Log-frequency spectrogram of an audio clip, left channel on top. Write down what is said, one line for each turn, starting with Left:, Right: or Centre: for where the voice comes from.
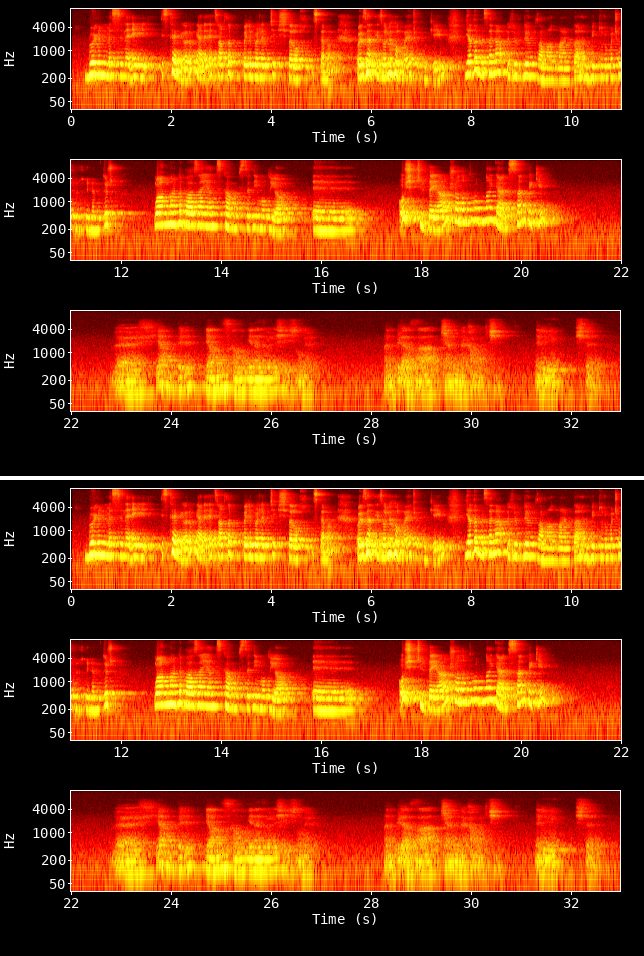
Right: bölünmesini e, istemiyorum. Yani etrafta beni bölebilecek kişiler olsun istemem. O yüzden izole <laughs> olmaya çok okeyim. Ya da mesela üzüldüğüm zamanlarda hani bir duruma çok üzgünümdür. O anlarda bazen yalnız kalmak istediğim oluyor. Ee, o şekilde ya. Şu an aklıma bunlar geldi. Sen peki?
Left: E, ya benim yalnız kalmam genelde böyle şey için oluyor. Hani biraz daha kendimle kalmak için. Ne
Right: Hmm.
Left: bileyim
Right: <laughs>
Left: işte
